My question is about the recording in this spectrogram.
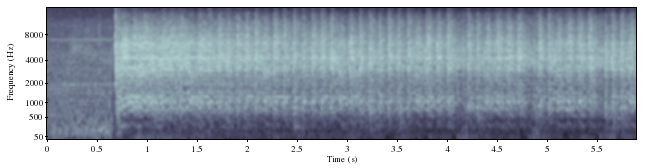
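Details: Ford F250 with 6.7 Powerstroke turbo diesel in a no-start condition: steady starter churn with even compression pulses, about three and a half per second, but the engine never catches; cranks without starting.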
